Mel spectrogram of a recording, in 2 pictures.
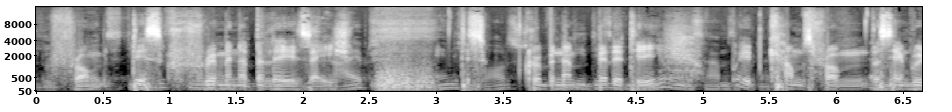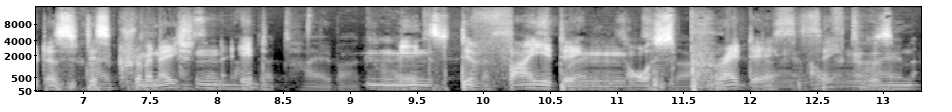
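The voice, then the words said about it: Hoarse, croaky throat. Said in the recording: “I have a frog in my throat”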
